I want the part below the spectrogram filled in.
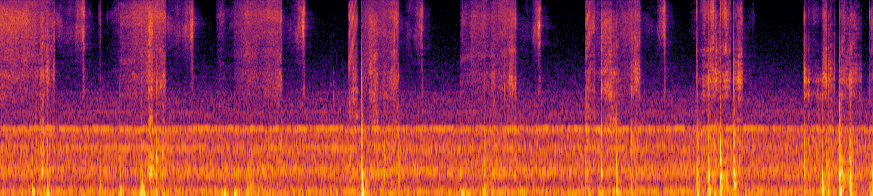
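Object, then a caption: Printed cardboard box with lid. Long nails scratch and tap the lid and sides of a hollow, decorated printed cardboard box with a lid. Soft, continuous scratching runs throughout, broken by sharp, quick taps over a steady low hum.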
